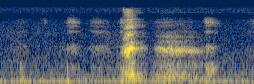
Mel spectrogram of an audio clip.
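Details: Baby sneeze: a single tiny, high-pitched sneeze followed by a soft breathy exhale in a quiet room.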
